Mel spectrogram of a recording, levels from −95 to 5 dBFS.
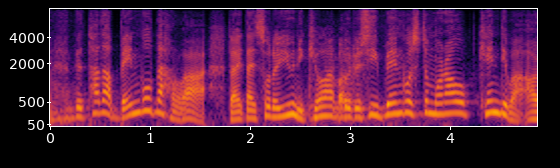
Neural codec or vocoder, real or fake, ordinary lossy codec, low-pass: codec, 16 kHz, 0.5 kbps, X-Codec, HuBERT features, trained on LibriSpeech; fake; none; none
